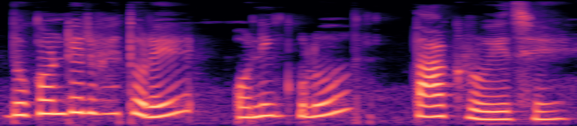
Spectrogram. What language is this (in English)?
Bangla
